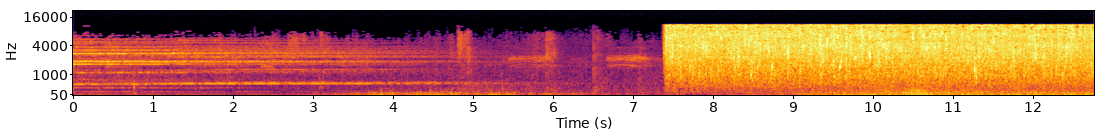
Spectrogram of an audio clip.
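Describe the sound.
Heavy rain falling outside a house: a loud, dense, steady hiss that starts abruptly partway through and continues unbroken to the end, after a quieter stretch of faint tonal sounds.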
